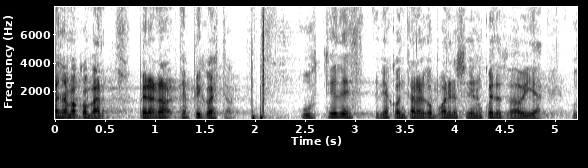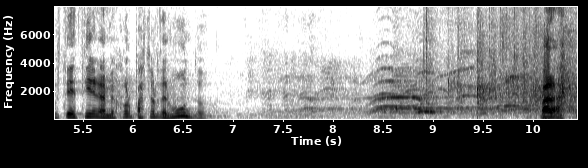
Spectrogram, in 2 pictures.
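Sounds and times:
speech: 0.0 - 6.9, 10.1 - 10.4
laughter: 7.1 - 8.7, 10.2 - 10.4
audience applause: 8.4 - 10.4.

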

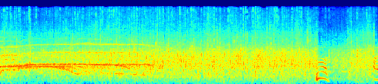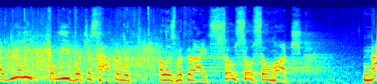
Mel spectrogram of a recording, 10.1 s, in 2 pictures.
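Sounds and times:
audience clapping: 0.0 - 7.6
speech: 4.3 - 9.2, 9.9 - 10.0.

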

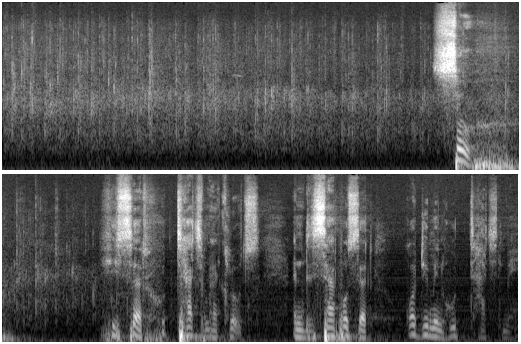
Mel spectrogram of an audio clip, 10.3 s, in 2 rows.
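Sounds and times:
audience clapping: 0.0 - 6.5
speech: 4.4 - 5.0, 6.2 - 10.3.

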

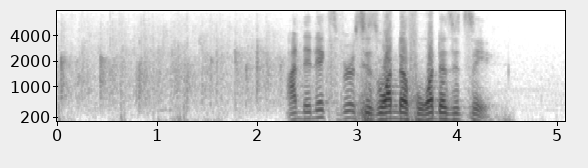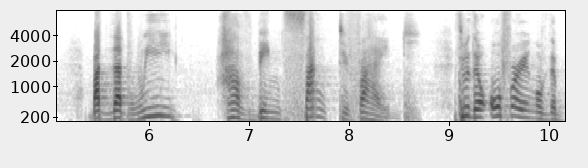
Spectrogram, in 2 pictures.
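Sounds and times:
audience clapping: 0.0 - 3.3
speech: 2.3 - 4.4, 5.4 - 10.1.

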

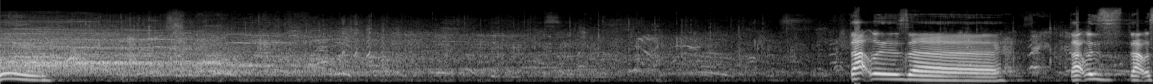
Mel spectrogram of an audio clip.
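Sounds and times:
crowd cheering during tug of war: 0.0 - 11.5
speech: 8.5 - 11.5.

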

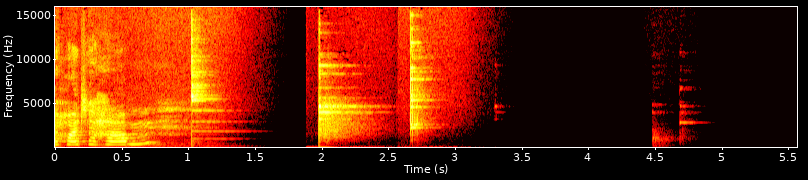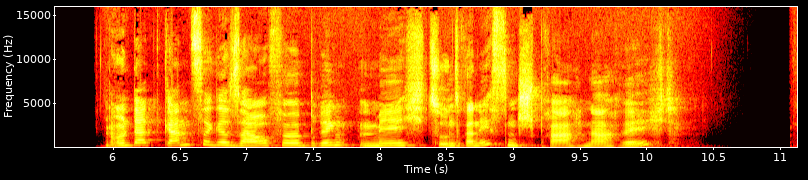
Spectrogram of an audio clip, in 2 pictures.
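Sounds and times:
speech: 0.0 - 1.0, 5.9 - 10.3
glasses clinking in a toast: 1.0 - 3.0.

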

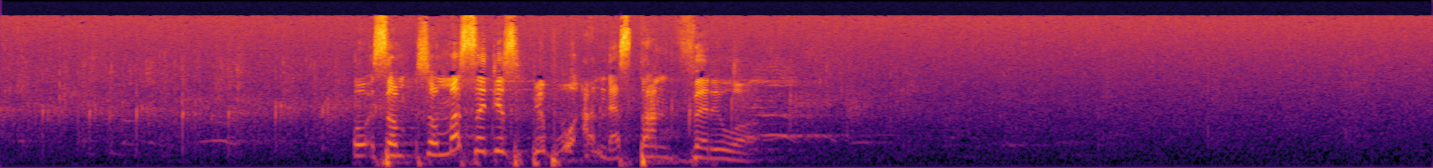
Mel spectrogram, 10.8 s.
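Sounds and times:
audience clapping: 0.0 - 7.3
speech: 2.6 - 5.8.

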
